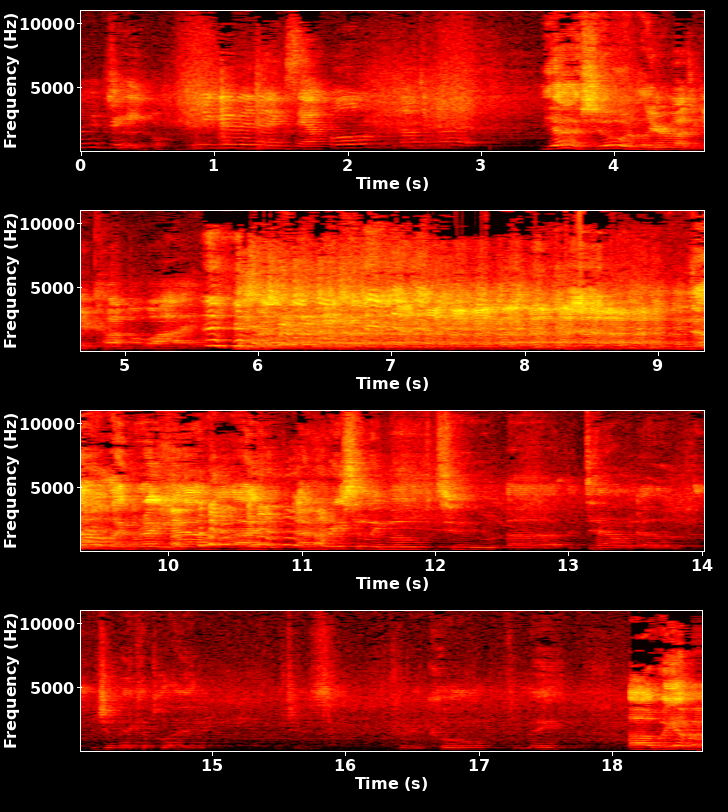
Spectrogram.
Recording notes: at 24:30—(open the questions up to the audience)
